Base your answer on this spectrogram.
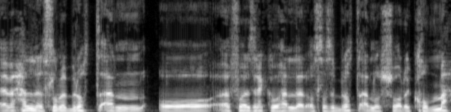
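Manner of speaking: normal talking voice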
